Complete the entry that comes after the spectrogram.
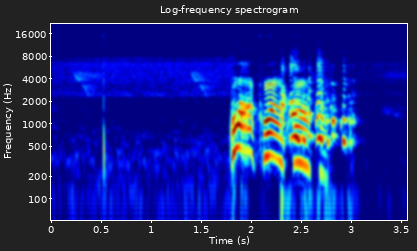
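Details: Hen turkey calling 'kor kor kor' in a Nepali village, one loud burst of about seven quick, downward-arching notes delivered over roughly a second after a near-silent start.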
